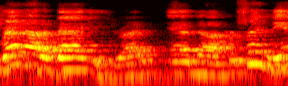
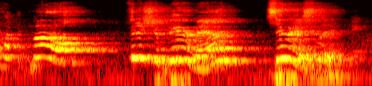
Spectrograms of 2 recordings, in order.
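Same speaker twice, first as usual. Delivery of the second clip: exasperated; 9 semitones higher, slower than usual. Retold or imitated. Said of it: "I'm like".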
